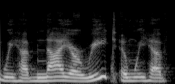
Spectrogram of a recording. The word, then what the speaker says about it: Nayarit: I'm still trying to pronounce the three states. We have Guanajuato, we have Michoacan, we have Nayarit, and we have Tamaulipas.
